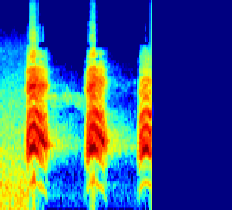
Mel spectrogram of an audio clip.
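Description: A crow cawing three times in quick succession, the third call shorter. The sound cuts off dead just after the third caw.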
